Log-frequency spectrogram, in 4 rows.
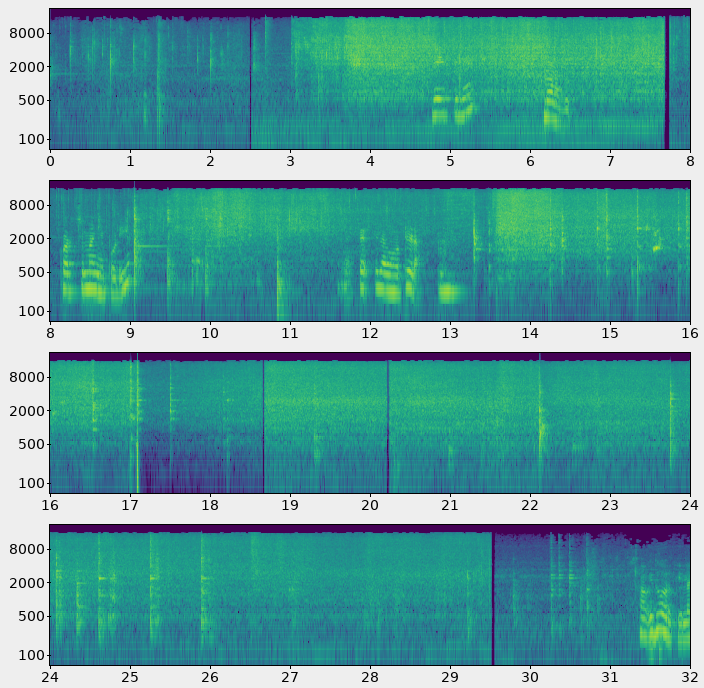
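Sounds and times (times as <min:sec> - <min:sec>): food sizzling in wok: 0:03.0 - 0:29.6
steel spoon scraping pan: 0:09.0 - 0:10.5.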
